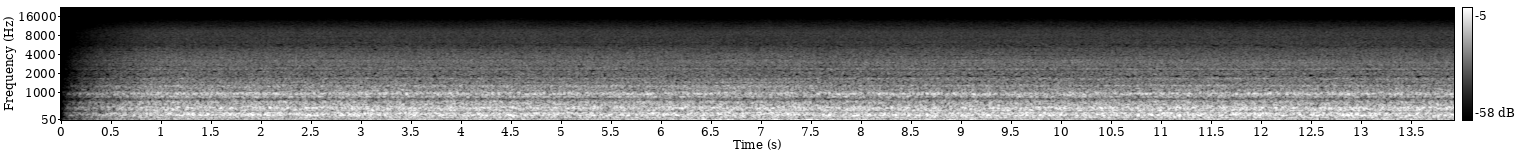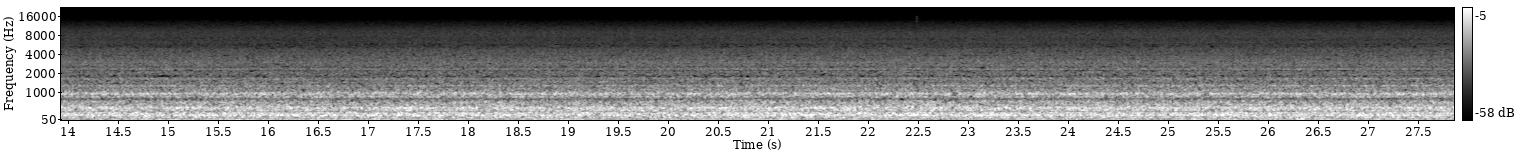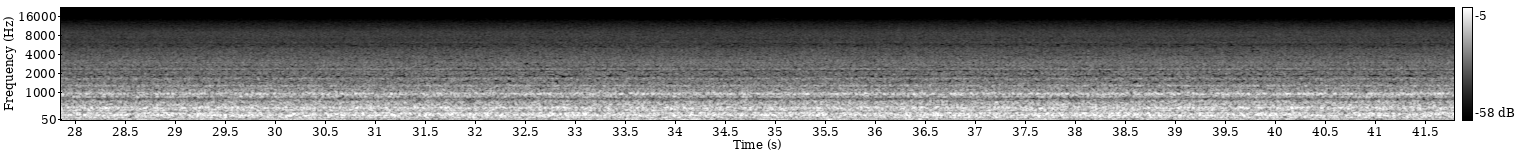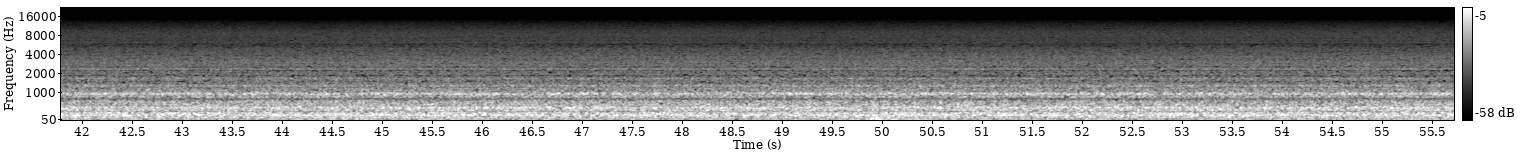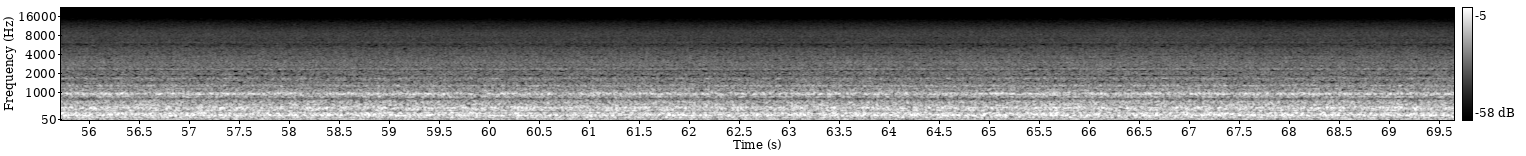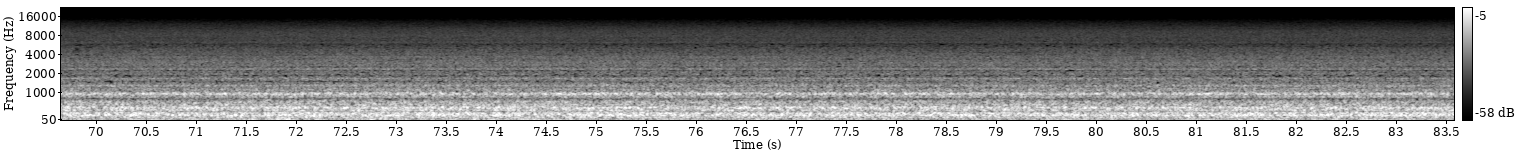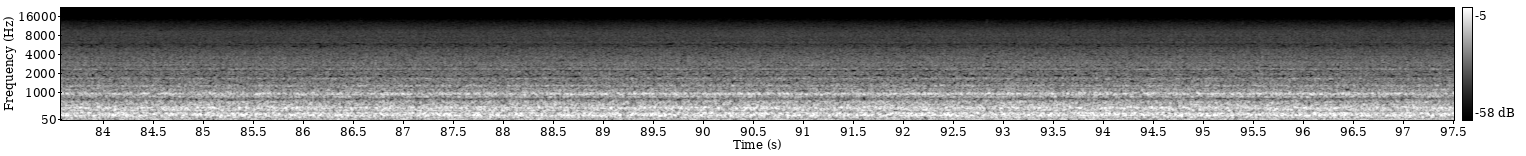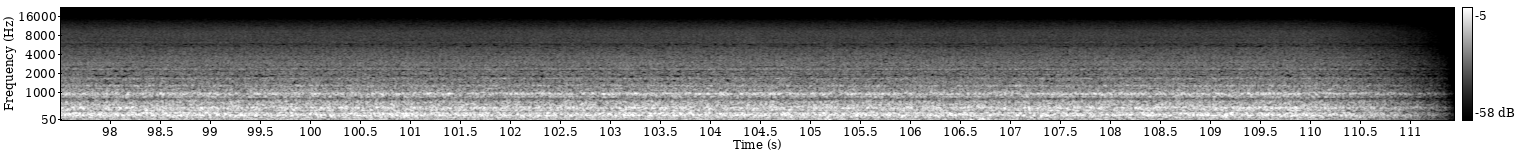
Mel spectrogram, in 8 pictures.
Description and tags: Machine-Drone3
Machine drone of a household appliance. (New Zealand)
Hum, Appliance, Mechanical, Noise, Industrial, Drone, Buzz, Factory, Ambience, Machinery, Machine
